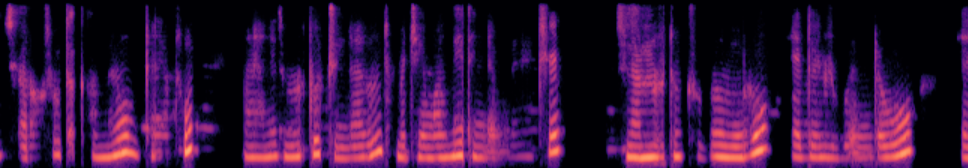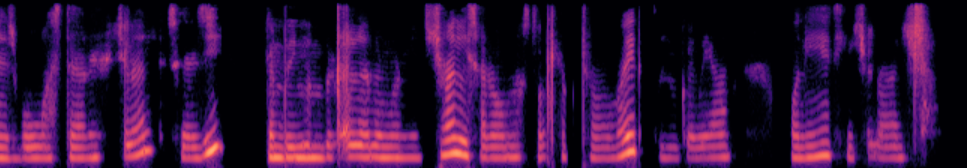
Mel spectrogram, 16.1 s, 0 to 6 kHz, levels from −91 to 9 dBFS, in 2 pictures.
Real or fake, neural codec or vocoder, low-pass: fake; codec, 16 kHz, 1 kbps, X-Codec, HuBERT features, trained on balanced general audio; 5.4 kHz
